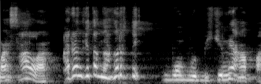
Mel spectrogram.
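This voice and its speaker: At a moderate pace, a woman with a high pitch speaks with very wide pitch swings. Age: 60s. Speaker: preacher. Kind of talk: sermon. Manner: animated.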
